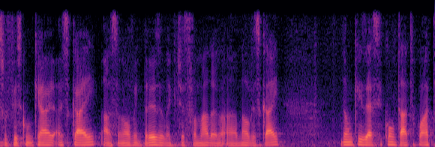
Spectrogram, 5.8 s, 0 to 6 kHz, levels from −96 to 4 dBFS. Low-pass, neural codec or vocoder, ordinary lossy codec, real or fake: 5.4 kHz; codec, 16 kHz, 1.1 kbps, Voila-Tokenizer; none; fake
